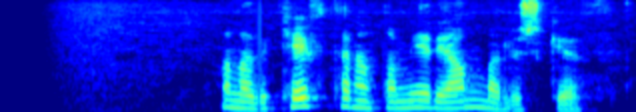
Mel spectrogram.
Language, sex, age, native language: Icelandic, female, 50-59, Icelandic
